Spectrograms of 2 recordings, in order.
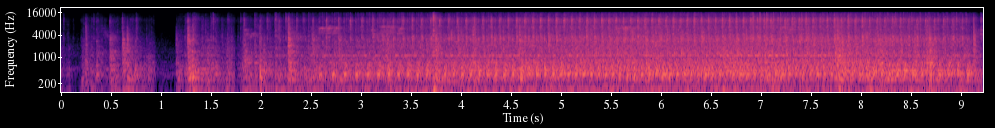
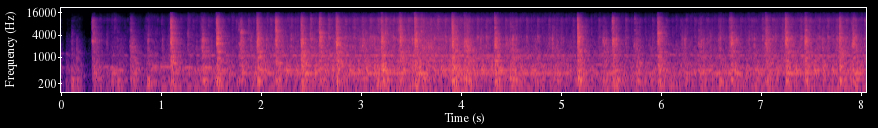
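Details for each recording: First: Sewing machine on stand after play in the stand's legs was reduced: even mechanical clatter about three to four beats a second, no loose knocking from the stand; normal running. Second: दोस्तों, इस मशीन के जो पैर हैं वो आवाज़ कर रहे हैं, तो हम उस प्ले को कम से कम कितना कम कर सकते हैं उसके ऊपर आज बताएंगे आपको।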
